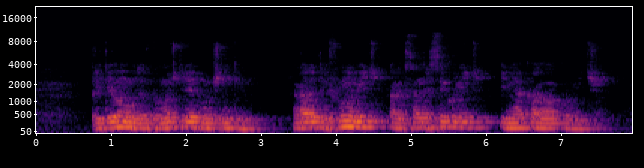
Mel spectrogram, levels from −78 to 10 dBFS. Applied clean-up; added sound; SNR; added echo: none; none; none; reverberation time 0.8 s.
